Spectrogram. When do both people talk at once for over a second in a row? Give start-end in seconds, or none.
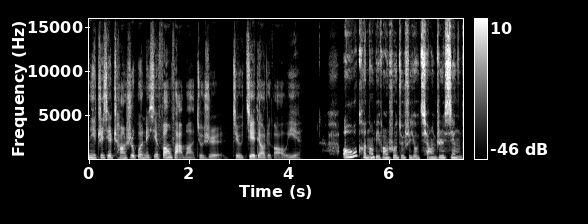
none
